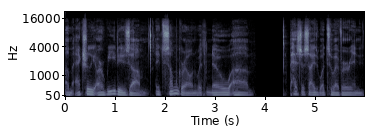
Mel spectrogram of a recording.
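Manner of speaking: very low, smug, condescending snob voice. Mocking people from NorCal who talk about weed: mocking douchey weed snob. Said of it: "very douchey about it".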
